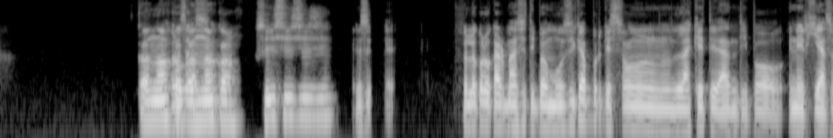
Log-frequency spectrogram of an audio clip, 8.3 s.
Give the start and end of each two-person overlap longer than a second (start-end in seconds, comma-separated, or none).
none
